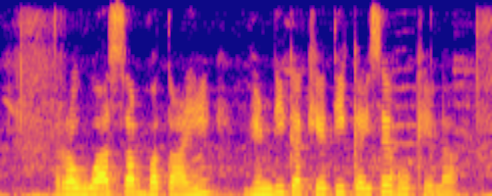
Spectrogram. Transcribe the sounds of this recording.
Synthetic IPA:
ɾəwːaːsəbʱbət̪aːĩ | bʱɪ̃ɳɖikakʰeːt̪ikəɪseɦokʰeːlaː

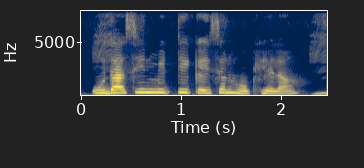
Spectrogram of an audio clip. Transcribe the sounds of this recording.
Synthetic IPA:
ud̪aːsiːnmiʈːikəjsənɦokʰeːlaː

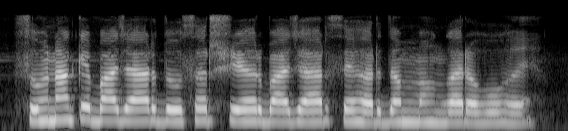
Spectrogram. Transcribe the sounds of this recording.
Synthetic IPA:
soːnakebaːd͡ʒaːɾd̪oːsəɾʃejəɾbaːd͡ʒaːɾseɦɐɾd̪əmːəɦə̃ŋɡaɾəɦoɦɛː

